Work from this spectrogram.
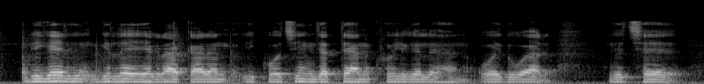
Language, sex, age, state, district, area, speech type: Maithili, male, 18-30, Bihar, Begusarai, rural, spontaneous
